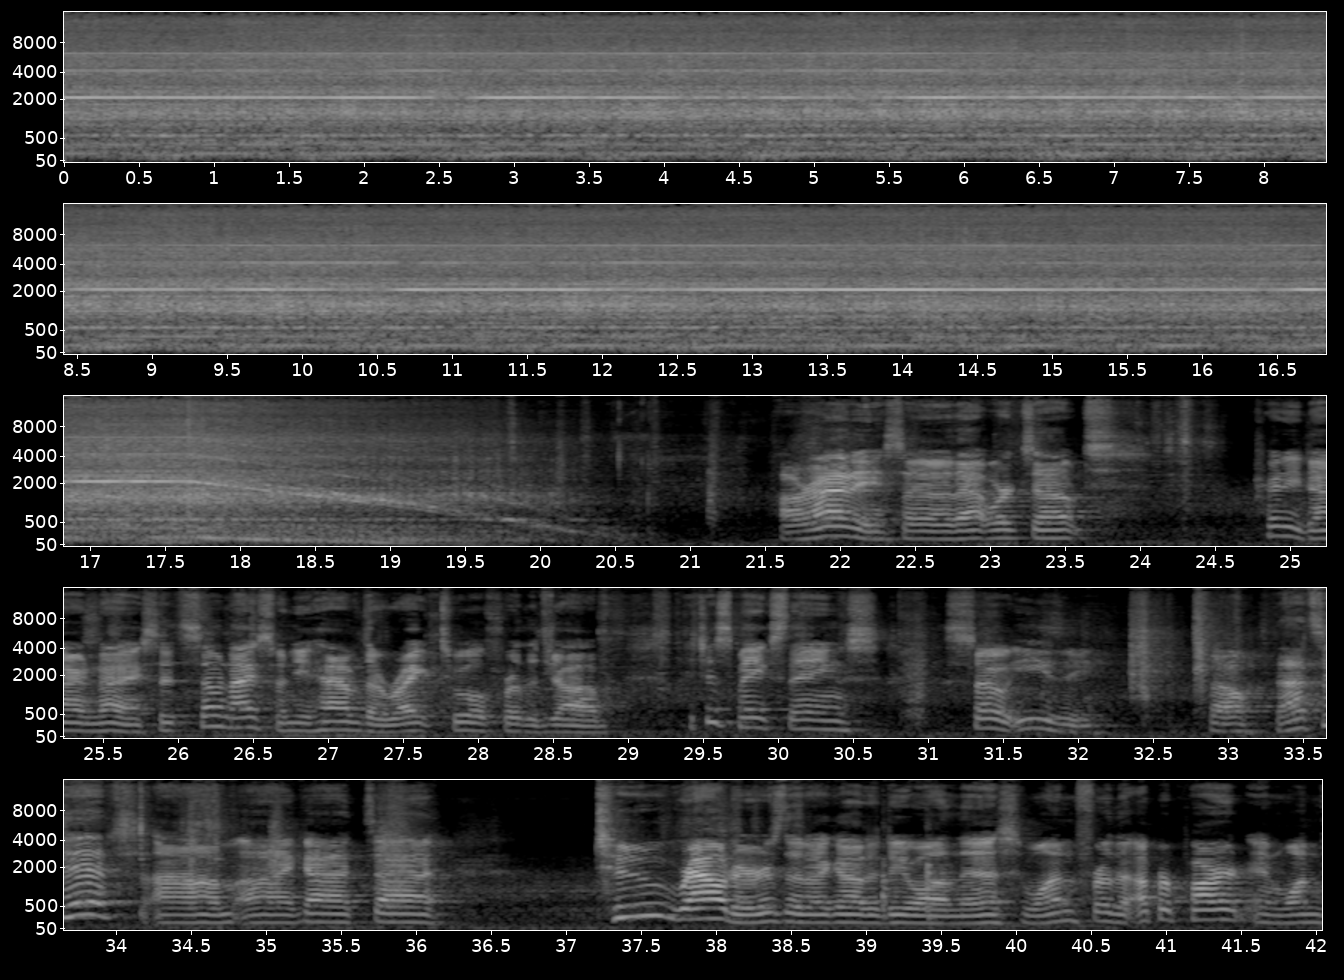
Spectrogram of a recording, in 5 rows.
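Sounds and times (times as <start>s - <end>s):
electric sander whining: 0.0s - 20.8s.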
